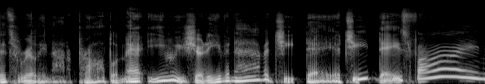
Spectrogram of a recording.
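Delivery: slow, coaxing, sugary temptation; the inner tempter sweet-talking a tired dieter; tempting voice. Retold or imitated. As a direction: seduce them into the cheat day. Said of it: "So it tempts you".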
